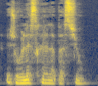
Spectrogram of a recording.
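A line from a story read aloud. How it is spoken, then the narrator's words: Murmuring. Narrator (French): murmurai-je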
